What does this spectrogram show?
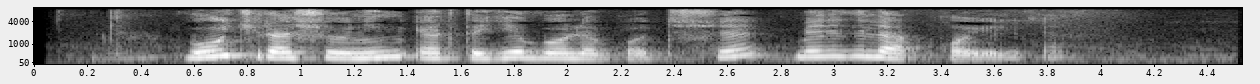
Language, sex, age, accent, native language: Uzbek, female, 19-29, Toshkent shahri, Uzbek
